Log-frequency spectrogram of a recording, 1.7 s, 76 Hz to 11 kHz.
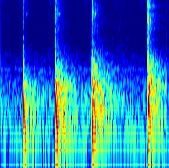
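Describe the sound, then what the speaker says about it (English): A dead blow hammer strikes a metal part of a Graco Probler P2 plural component spray gun on a flat surface, giving four sharp, close thuds with a slight ring, evenly spaced about a third of a second apart. "I leave the set screw in, get a dead blow hammer"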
